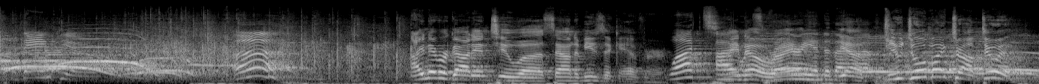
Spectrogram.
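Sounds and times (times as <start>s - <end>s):
audience applause: 0.0s - 4.4s
speech: 4.2s - 10.3s.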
